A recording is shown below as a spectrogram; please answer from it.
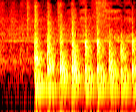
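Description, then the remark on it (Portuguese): A woman knocks on a door in a rapid series of about eight firm knocks, evenly spaced and insistent, fairly loud after a brief quiet start, with no voices. “É melhor responder ou ela vai acabar derrubando a porta.”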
